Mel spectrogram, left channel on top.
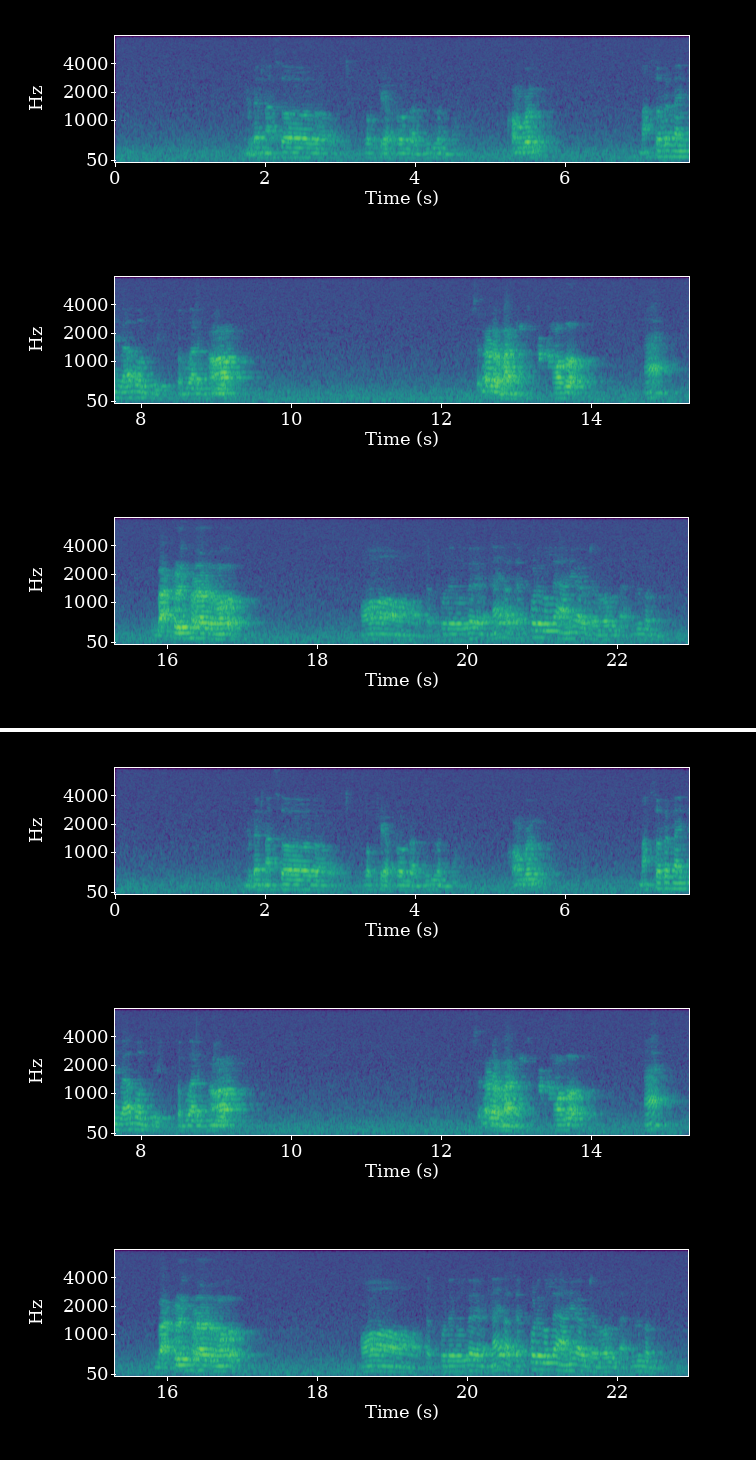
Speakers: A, on the right; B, on the left.
A: ଗୋଟେ
B: ହୁଁ।
A: ମାସ ର ଲକ୍ଷଆ ପ୍ରୋଗ୍ରାମ <unintelligible>
B: କଣ କହିଲ?
A: ମାସଟା ପାଇଁ ଯିବା <unintelligible> ସବୁଆଡେ ବୁଲିବା।
B: ହଁ ସେଟା ଗୋଟେ
A: ନା କଣ
B: ବାଟୁଳି
A: କହୁଛ
B: ମଗ
A: ଆଁ
B: ବାଟୁଳି ଖଡା ଗୋଟେ ମଗ।
A: ହଁ ସେପଟେ ଗଲେ ନାଇଁ ବା ସେପଟେ ଗଲେ ଆଣିବା ଗୋଟେ ଭଲଟା ବୁଝିଲ।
